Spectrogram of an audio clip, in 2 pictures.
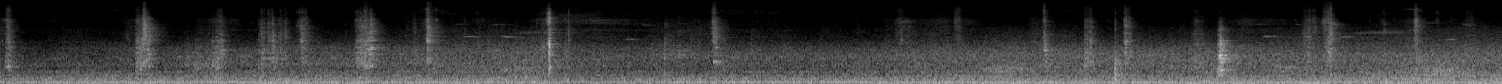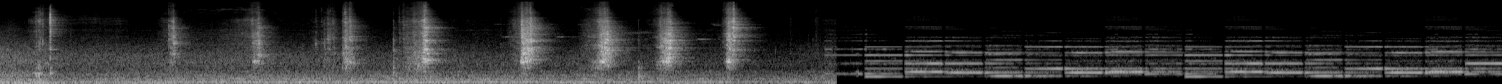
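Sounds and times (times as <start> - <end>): hand sanding car body: 0.0 - 23.4
steady low hum: 0.0 - 23.4.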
